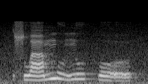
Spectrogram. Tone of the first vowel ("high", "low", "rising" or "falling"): rising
